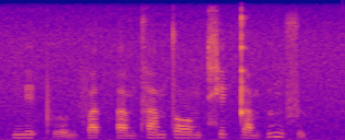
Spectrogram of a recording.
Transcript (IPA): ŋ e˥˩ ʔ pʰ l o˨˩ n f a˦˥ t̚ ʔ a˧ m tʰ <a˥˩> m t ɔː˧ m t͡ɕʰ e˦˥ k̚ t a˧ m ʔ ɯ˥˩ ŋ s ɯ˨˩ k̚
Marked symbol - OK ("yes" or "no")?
no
